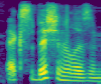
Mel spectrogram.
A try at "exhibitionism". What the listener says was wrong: Exhibitionalism? I think you added a few syllables there. Exhibitionism.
